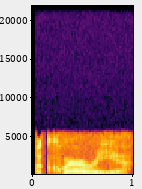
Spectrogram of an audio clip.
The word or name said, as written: aquaria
